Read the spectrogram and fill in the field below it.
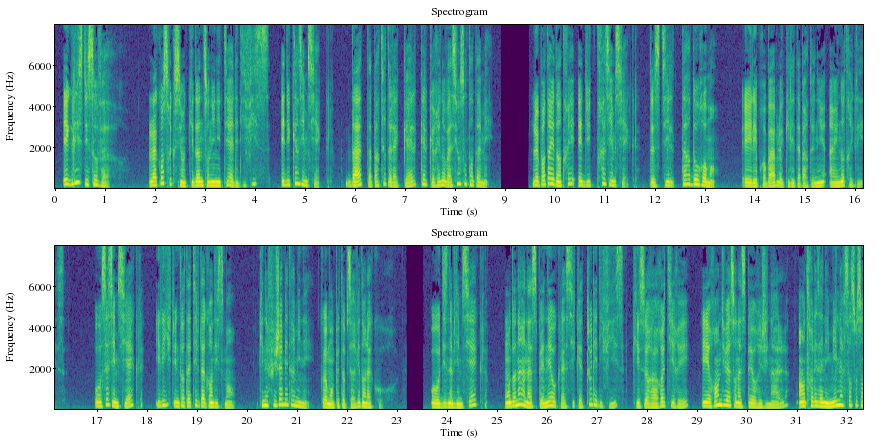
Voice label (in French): audioguia, frances; audioguia baeza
